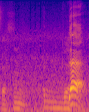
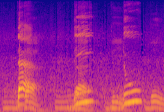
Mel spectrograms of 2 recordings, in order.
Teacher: Ujung lidah disentuhkan di gigi seri atas. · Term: dal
